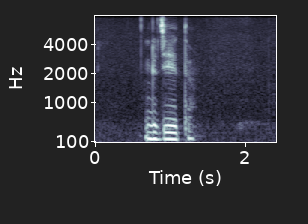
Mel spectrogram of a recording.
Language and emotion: Russian, neutral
